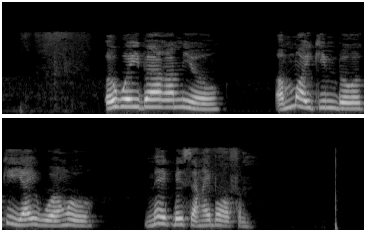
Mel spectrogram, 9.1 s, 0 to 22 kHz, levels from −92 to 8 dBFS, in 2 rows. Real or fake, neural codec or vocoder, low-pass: real; none; 7.2 kHz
